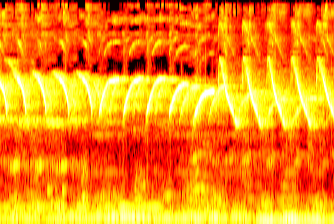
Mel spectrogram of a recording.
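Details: Active 'cuit cuit' canary song played to push other canaries into singing: a rapid roll of repeated curved chirps that rises into sharper, higher slurs after two seconds, with a low background hum.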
